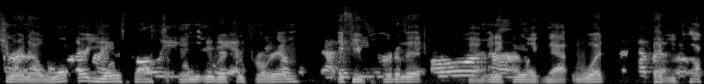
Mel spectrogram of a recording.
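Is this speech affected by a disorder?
No.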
